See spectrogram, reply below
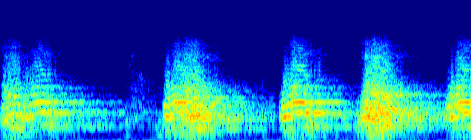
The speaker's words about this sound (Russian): Только собаки лай подняли.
